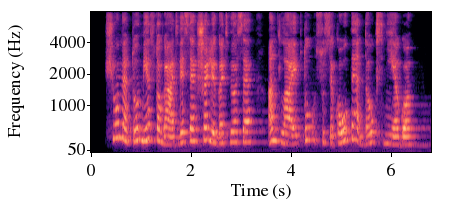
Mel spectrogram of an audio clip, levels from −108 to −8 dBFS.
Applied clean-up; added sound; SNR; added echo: none; none; none; reverberation time 0.2 s.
